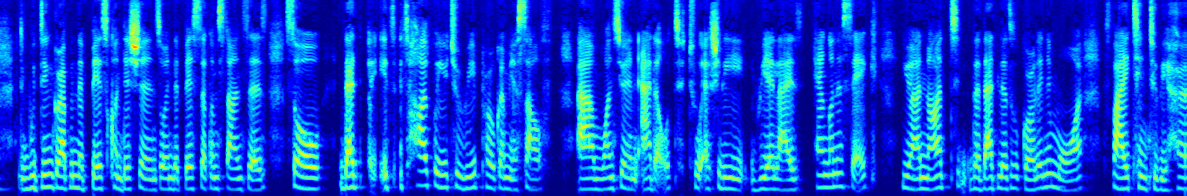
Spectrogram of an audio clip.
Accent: Gqeberha, Eastern Cape, South Africa; And I come from the Eastern Cape in Port Elizabeth, Gqeberha.

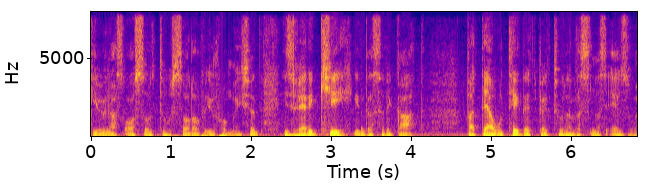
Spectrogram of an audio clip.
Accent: Kazakhstan; I'm also from Kazakhstan.

